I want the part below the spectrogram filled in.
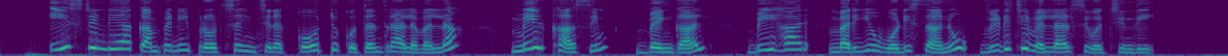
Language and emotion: Telugu, neutral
